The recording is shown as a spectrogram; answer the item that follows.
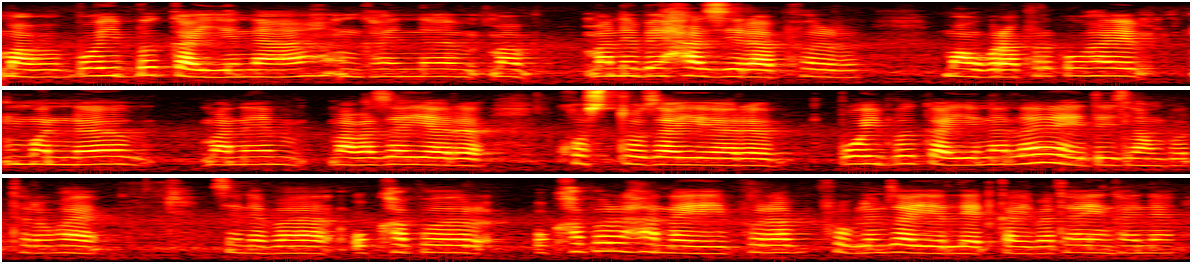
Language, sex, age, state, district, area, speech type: Bodo, female, 18-30, Assam, Kokrajhar, rural, spontaneous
